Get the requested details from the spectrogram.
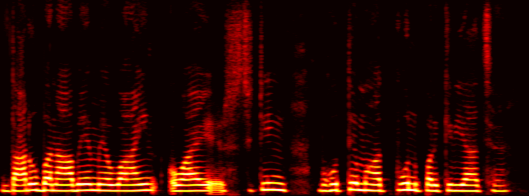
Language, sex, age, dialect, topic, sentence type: Maithili, female, 18-24, Angika, agriculture, statement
